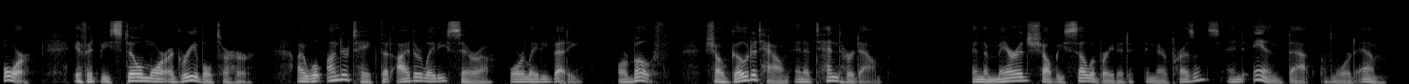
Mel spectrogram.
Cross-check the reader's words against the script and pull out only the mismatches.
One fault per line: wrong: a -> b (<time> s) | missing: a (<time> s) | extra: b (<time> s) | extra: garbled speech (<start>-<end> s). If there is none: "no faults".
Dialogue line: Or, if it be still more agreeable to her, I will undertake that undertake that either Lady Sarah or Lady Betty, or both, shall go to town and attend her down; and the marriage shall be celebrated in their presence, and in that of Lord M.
missing: undertake that (4.0 s)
